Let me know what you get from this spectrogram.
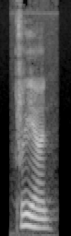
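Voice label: "rian", Scottish Gaelic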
